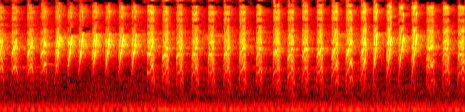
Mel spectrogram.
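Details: Little spiderhunter in rough 'konslet' masteran, pouring out a rapid, bright, grating chatter of nearly seven notes per second, edged with thin whistled accents, over a soft low hum.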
